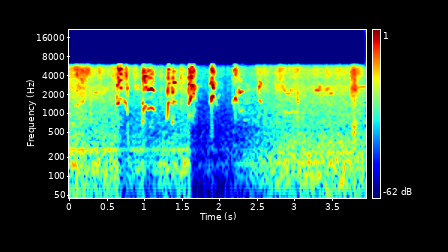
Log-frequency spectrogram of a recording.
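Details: Seven-week-old AKC Boston Terrier puppies from the litter of Bosarts Sparkle and Champion General Lee give short, high whimpers and yips in quick bursts, rising and falling squeaks, then a quieter pause with faint background murmur.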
